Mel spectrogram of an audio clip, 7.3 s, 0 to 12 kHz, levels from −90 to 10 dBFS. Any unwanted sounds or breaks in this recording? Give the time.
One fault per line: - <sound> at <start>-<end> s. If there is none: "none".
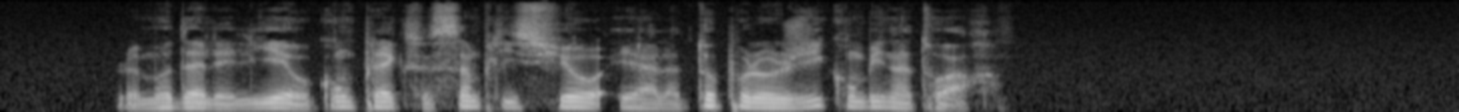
none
